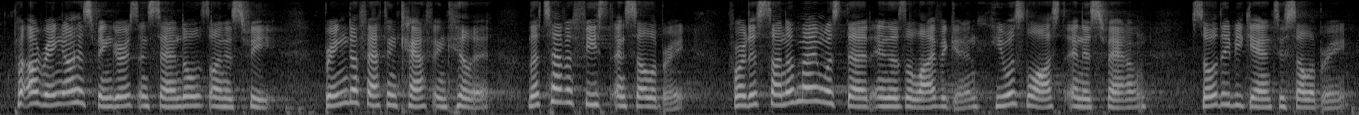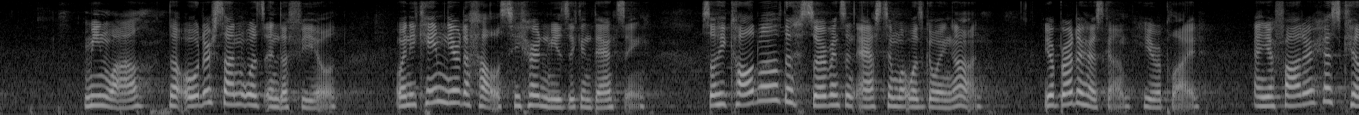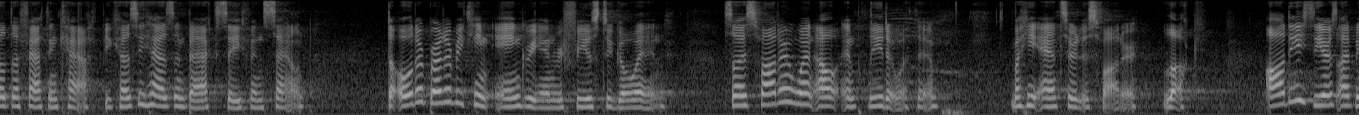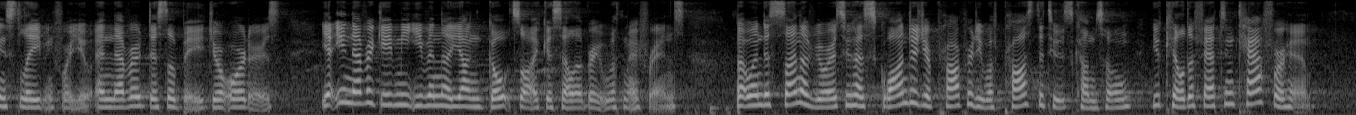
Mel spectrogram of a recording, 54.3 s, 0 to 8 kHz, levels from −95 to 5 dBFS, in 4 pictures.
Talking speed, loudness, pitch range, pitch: 195 wpm, -34 LUFS, 210-265 Hz, 235 Hz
